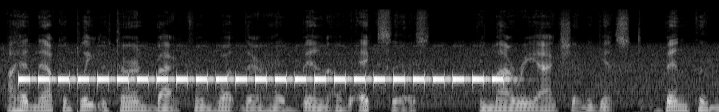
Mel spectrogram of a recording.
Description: Evenly repeated beeps, with room echo and speech in English. There is no code.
